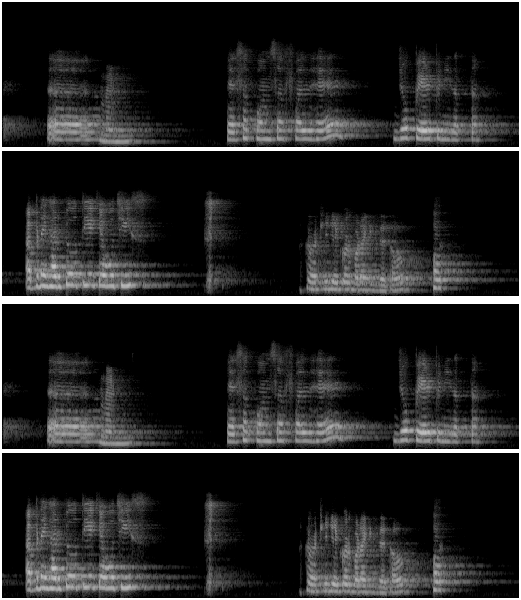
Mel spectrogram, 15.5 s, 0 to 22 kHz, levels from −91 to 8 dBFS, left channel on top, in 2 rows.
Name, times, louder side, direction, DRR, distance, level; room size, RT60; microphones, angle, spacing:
voice 1, 0.7-1.5 3.4-5.1 5.9-7.1 8.1-9.9 10.8-10.9 14.2-14.4, equal, 5° right, 8 dB, 0.5 m, -27 dB
voice 2, 1.4-2.0 12.3-13.8, right 2 dB, 75° right, 10 dB, 0.9 m, -32 dB
12.0 x 8.8 x 7.1 m, 1.4 s
head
